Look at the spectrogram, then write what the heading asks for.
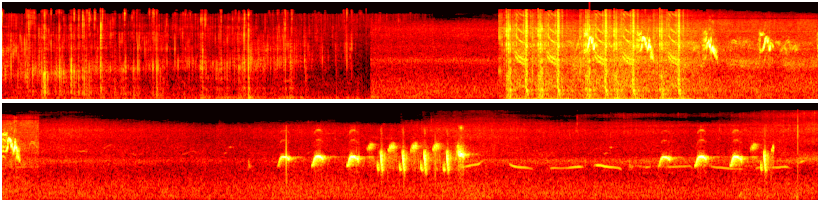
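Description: Birds chirping: a run of sharp, falling chirps about five seconds in, then two quick series of short chirps near the end, over a steady hiss.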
